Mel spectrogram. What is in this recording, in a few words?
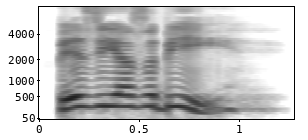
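"busy bee", English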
